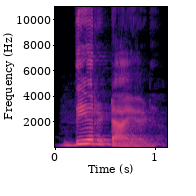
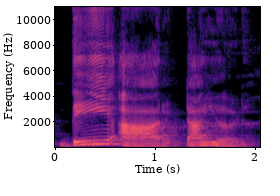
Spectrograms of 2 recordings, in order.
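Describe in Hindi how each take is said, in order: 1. 'They are' को एक अक्षर 'they're' में छोटा कर दिया जाता है। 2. 'they' और 'are' दोनों शब्द पूरे बोले जाते हैं।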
